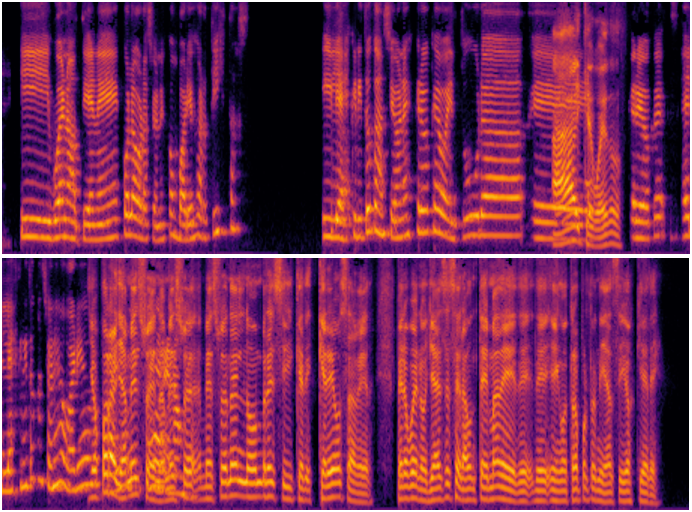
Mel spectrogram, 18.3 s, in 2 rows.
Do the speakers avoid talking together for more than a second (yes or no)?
no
